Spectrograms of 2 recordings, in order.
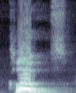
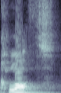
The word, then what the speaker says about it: clothes: Clothes. But what's silent here? Well, first of all, this word is not cloths. When we say clothes, the TH in the middle can often be silent. Clothes.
